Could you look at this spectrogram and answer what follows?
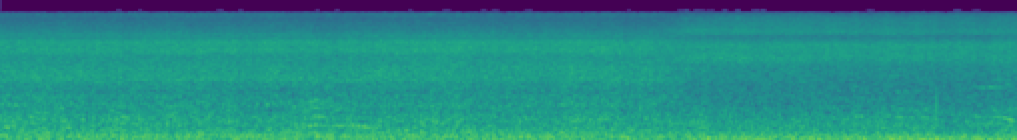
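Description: Courtallam's main falls, flooded after heavy rain with water pouring over the safety arch, roar as a loud, dense, unbroken rush of water close by.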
